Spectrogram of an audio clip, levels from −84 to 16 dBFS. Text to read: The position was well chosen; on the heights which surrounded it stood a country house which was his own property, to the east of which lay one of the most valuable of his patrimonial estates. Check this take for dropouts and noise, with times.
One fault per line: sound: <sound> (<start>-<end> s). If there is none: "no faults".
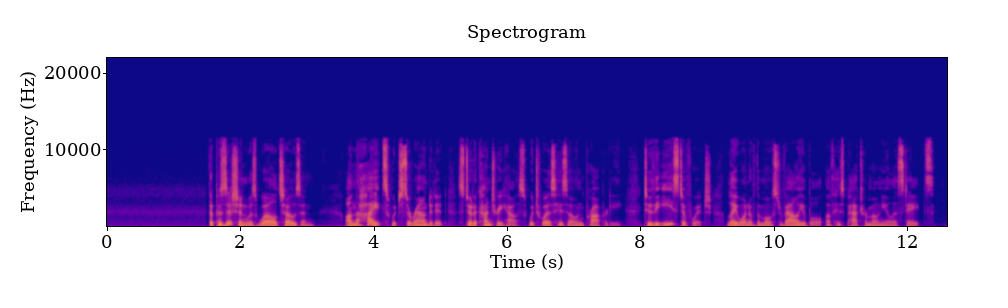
no faults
